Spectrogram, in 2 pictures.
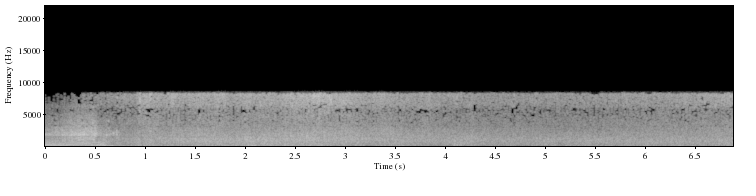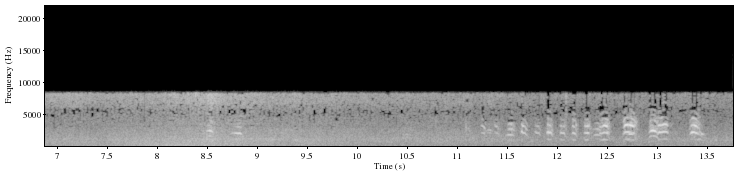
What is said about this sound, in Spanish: Sonido de mar, sonido de gaviotas.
